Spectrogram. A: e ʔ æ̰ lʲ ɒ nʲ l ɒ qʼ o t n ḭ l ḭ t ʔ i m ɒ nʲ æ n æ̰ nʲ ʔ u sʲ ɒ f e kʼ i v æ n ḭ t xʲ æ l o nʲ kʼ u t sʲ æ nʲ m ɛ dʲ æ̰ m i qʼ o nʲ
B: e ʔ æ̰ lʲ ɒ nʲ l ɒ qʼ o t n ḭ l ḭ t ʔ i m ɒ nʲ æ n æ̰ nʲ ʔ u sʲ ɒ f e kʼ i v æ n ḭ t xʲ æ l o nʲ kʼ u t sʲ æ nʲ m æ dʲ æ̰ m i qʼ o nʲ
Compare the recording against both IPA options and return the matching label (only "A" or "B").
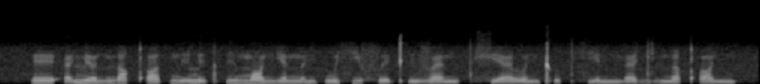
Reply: B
